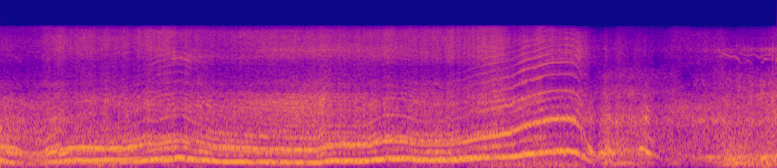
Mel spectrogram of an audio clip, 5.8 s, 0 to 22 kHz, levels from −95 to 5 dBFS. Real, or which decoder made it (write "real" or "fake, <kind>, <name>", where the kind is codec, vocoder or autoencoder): fake, vocoder, Vocos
